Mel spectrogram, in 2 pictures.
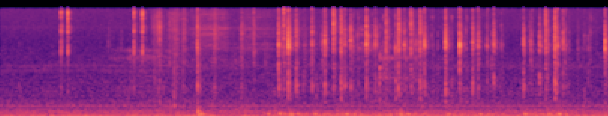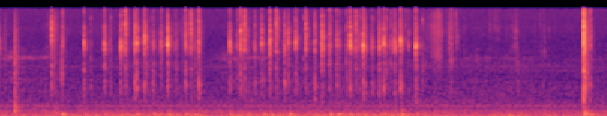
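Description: Typing on a computer keyboard: runs of quick key clicks with short pauses between them, and one sharper click near the end, over a faint steady hum.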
